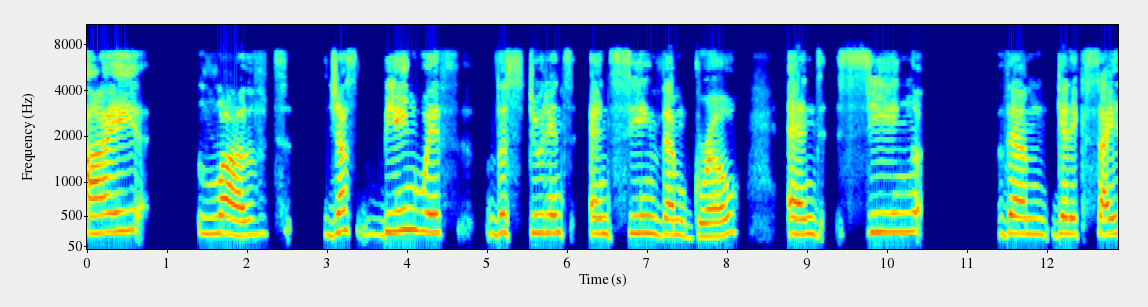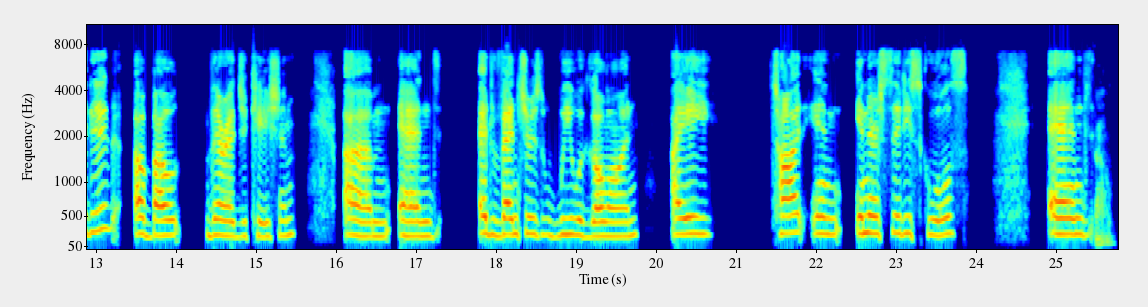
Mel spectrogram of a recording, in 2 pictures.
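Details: Adult woman, former educator of 30 years, with expressive (Broca's) aphasia diagnosed after stroke and TIAs that followed atrial fibrillation and cardioversion; expressive aphasia (Broca's aphasia).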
